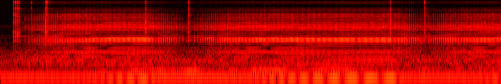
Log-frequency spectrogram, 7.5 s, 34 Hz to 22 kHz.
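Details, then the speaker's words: Bosch 3-channel ABS hydraulic unit from a 1989 Mercedes-Benz 560SEL, bench-tested with relay powered and pump motor grounded: steady electric whir, even high hum, no grinding; pump motor runs normally. "And if I turn on the yellow white, you can see this, no sorry, yellow red, that will be the one for the pump motor, and I have the pump motor grounded, so we should hear the pump motor"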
